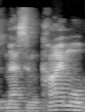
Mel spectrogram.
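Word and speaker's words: mesenchymal: which I pronounce as messen kimal because that's how they pronounce it in Ireland I know there's other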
